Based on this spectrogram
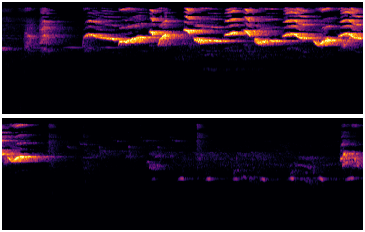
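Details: On a very cold day a Chinese hwamei pours out a fast sequence of bright whistled notes, each stepping up and down, rapidly repeated for about three seconds, then softer scattered notes and a faint steady low tone.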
